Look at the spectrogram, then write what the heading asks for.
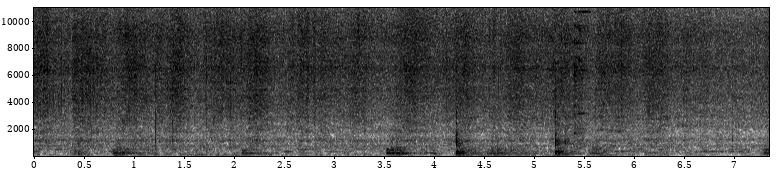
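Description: Shredded cabbage and onion sizzling in hot oil in a metal pot, stirred with a spatula that scrapes and knocks against the pot now and then. The ground spices are being fried in with the vegetables to cook out their rawness.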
